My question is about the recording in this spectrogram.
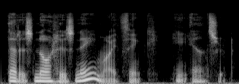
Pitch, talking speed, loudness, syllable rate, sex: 170 Hz, 225 wpm, -18 LUFS, 5.1 syllables/s, female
